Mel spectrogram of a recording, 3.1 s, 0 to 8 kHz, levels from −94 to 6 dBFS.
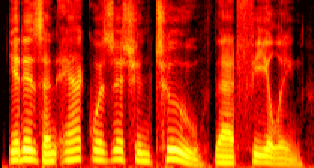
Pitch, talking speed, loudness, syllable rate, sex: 130 Hz, 135 wpm, -17 LUFS, 3.9 syllables/s, male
